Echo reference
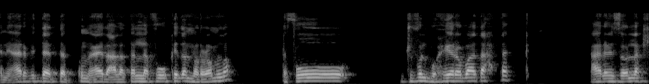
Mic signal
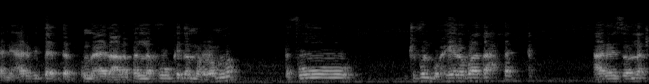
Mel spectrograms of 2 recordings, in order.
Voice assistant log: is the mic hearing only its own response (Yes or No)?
Yes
